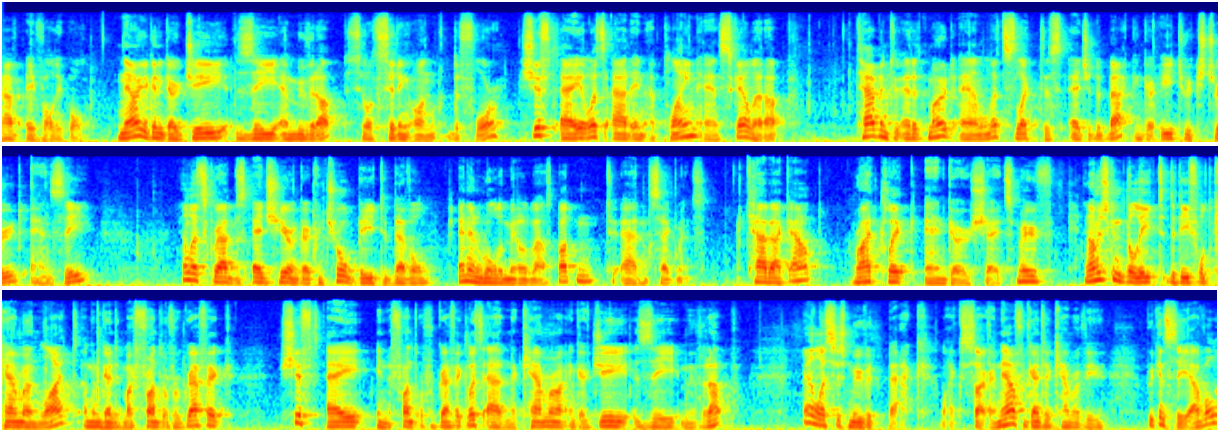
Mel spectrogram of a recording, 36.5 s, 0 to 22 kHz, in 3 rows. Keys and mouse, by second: 0.2 KP_1, 1.8 g, 5.2 shift+a, 6.8 s, 8.0 click, 8.2 right click, 8.4 Tab, 8.4-9.6 drag, 9.6 middle click, 10.4-13.4 right drag, 11.5 e, 13.4 click, 14.0 middle click, 14.1 shift+right click, 14.6 middle click, 14.8 right click, 15.0 ctrl+middle click, 15.2 ctrl+b, 15.2-19.3 ctrl+drag, 18.8 middle click, 19.5 Tab, 19.8-22.3 drag, 19.8-22.5 middle drag, 19.8-22.3 right drag, 22.8 alt+a, 22.8 click, 22.9 middle click, 23.0-24.1 right drag, 23.2 x, 24.1 middle click, 24.2-26.0 right drag, 24.4 x, 25.2 KP_1, 26.0 shift+middle click, 26.1-30.5 right drag, 26.8 x, 27.2 shift+a, 30.0 g, 30.5-31.4 drag, 31.4 right drag, 31.5-31.8 drag, 31.8 right click, 32.4-34.6 drag, 32.4 g, 34.5 KP_0, 34.6-36.4 right drag, 36.1 g.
